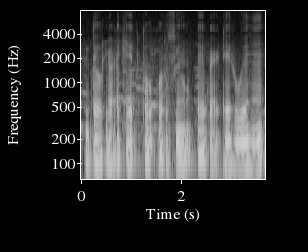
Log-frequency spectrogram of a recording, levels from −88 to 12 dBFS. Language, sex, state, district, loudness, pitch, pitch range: Hindi, male, Madhya Pradesh, Bhopal, -17 LUFS, 95 Hz, 90-100 Hz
